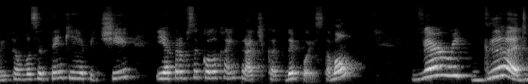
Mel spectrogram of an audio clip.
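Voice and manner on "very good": drawn-out cheerful very good; enthusiastic praise. Real, not acted. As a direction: praise the students warmly and slowly. Teacher praising class. (elogio animado e arrastado)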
